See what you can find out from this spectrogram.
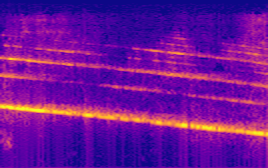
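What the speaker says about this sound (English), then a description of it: "Have some canned ambulance siren in the background?" An ambulance siren plays as canned background audio, a single clear tone gliding slowly downward with faint harmonics, moderately distant and steady with no talking.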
